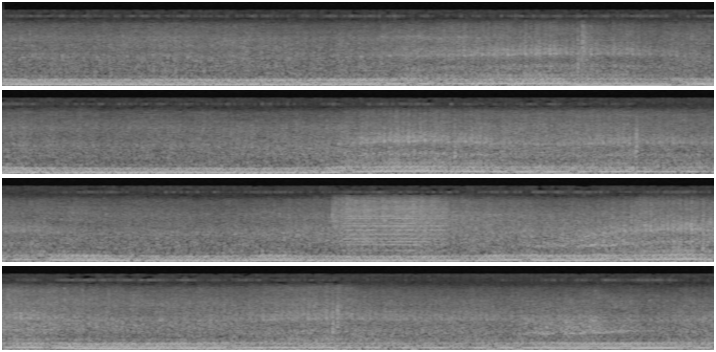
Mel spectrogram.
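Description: A sports car engine hums and revs up and down as it drives.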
